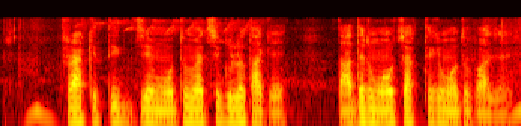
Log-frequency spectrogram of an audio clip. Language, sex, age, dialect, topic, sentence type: Bengali, male, 25-30, Northern/Varendri, agriculture, statement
